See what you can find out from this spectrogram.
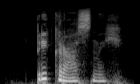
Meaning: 1. beautiful 2. fine, splendid, excellent, nice
- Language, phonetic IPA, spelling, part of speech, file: Russian, [prʲɪˈkrasnɨj], прекрасный, adjective, Ru-прекрасный.ogg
